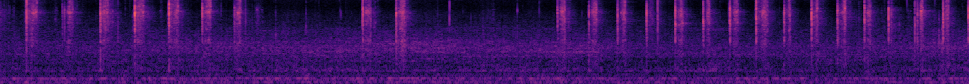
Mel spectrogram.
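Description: A peeler scrapes quickly over a potato in short strokes.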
